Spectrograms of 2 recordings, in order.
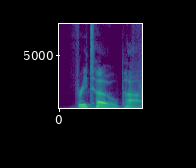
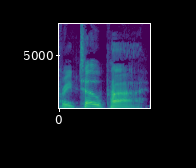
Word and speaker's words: Frito pie: I believe you want to pronounce it the Texan way, Frito pie. – Frito pie. – All the emphasis goes on the T.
